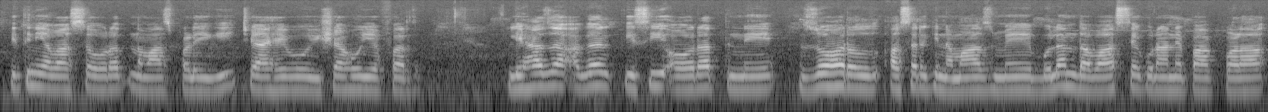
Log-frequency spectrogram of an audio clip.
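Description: A man with a high, fairly flat voice lays out a religious ruling step by step, pausing with a drawn-out "aa" as he thinks. Faint noise sits under his voice. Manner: steady explanatory, pauses with "aa". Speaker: Islamic scholar answering a question. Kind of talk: religious Q&A explanation.

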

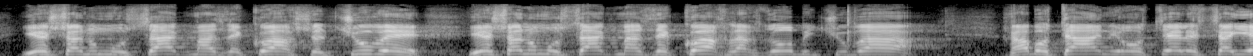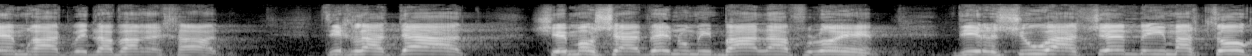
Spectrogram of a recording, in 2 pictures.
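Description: A middle-aged rabbi preaching with a high, very bright and piercing voice. He tells stories dramatically, throws rhetorical questions at his listeners and now and then jumps sharply upward in pitch. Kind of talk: weekly Torah-portion sermon.

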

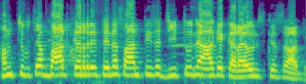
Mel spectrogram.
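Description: A young male streamer with a high, bright voice calls out over a battle game with his friends. He gets excitable, shouts and says the same phrase over and over. His voice comes through a close headset mic. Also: brisk. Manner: excitable, shouting and repeating himself. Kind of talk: live gameplay chatter with friends.

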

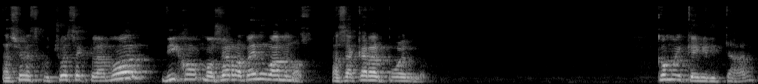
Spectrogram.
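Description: Male rabbi, fiery question-and-answer sermon delivery, high-pitched, recorded in a reverberant room. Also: unhurried, pauses often. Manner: emphatic preacher, asks and answers his own questions, shouts calls to God.

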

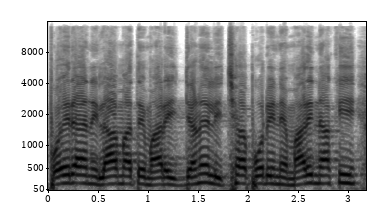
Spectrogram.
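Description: A man's voice: on the high side, steady tone, moderate pace, clean tone, lightly acted. A man reading the part of a desperate, fierce young village mother, pleading and raging. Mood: furious.

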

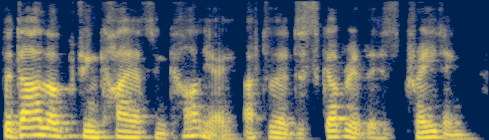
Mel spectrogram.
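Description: A man giving an academic literature lecture, measured in delivery, weaving read passages into his commentary. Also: on the low side, lively intonation, creaky, a bit bright, husky, rough recording. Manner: measured, reads quoted passages aloud between comments.

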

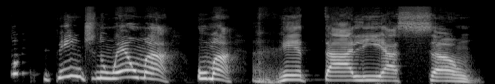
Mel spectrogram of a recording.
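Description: A woman's voice: medium pitch, sing-song, slow pace, no echo, studio quality. Sarcastic Brazilian woman commentator. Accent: Brazilian Portuguese. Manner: sarcastic, mocking, emphatic. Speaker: political commentary host. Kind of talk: opinionated political commentary vlog.

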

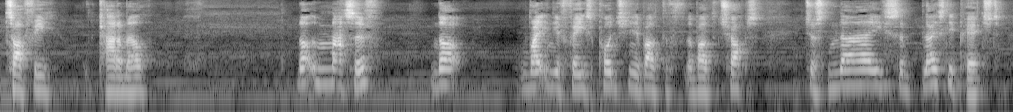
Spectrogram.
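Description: A man's voice: sits high, unhurried, long pauses, pushed and bright, soft background music. A man in his forties, talking casually to camera from a small home kitchen as he reviews a beer, chatty and repeating himself as he goes.

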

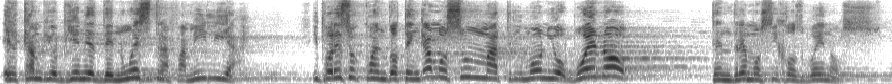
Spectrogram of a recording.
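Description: A man's voice: extremely high pitch, bright, forceful tone. A man preaching a sermon, telling stories to make his points, emphatic and calling out at times. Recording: long hall reverb.

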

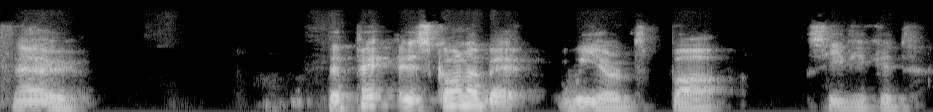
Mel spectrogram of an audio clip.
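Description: A man's voice: fairly high pitch, animated, unhurried, a bit bright, husky, highs cut off. A Scottish man, a guest musician, chatting in a rambling, self-mocking way with lots of restarts. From Scotland. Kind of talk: casual chat.

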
